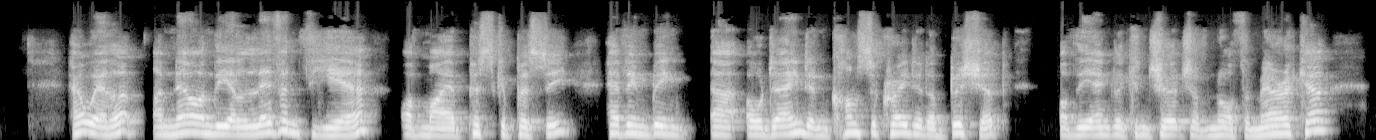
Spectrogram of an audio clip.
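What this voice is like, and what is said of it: New Zealand accent. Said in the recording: “As you might tell from my accent, I didn't grow up in North America ... in New Zealand, where I came from”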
